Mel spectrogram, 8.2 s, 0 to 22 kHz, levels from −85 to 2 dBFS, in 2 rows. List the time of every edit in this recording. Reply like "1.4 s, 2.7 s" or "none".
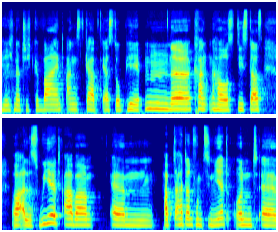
6.5 s

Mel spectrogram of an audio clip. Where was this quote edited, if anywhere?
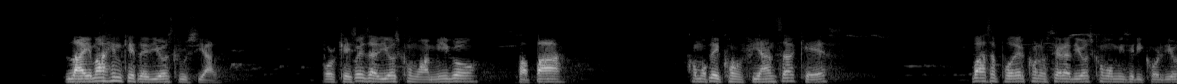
1.4 s, 1.7 s, 3.5 s, 5.1 s, 7.1 s, 9.7 s

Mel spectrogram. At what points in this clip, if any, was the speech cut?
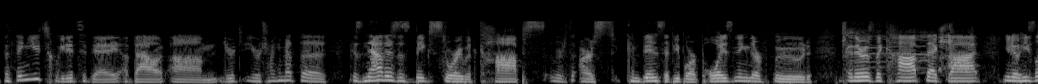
none

